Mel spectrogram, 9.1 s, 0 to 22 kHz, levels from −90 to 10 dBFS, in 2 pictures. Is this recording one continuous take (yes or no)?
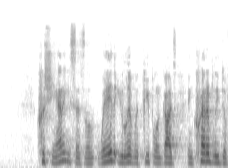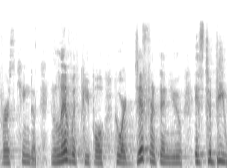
yes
